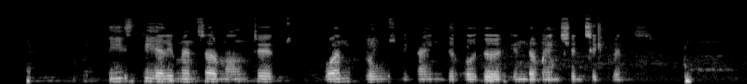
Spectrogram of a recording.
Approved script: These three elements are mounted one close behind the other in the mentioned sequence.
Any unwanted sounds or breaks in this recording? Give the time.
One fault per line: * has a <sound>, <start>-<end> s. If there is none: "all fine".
all fine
